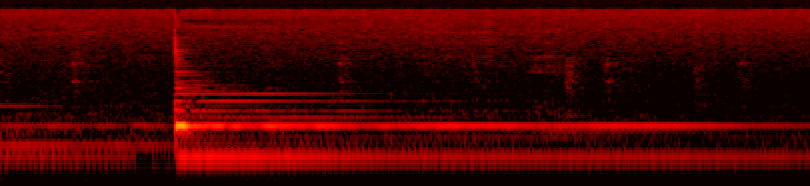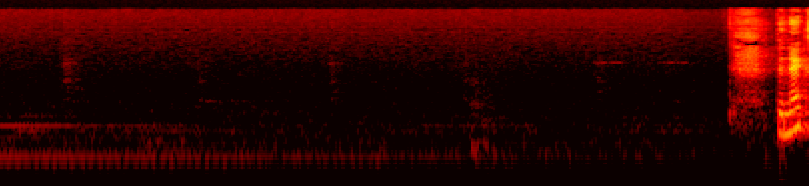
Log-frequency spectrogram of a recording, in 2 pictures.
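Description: A harp plays a soft chord that rings and slowly fades.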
